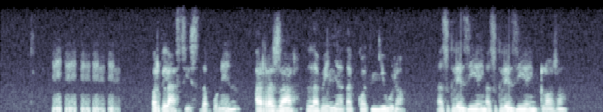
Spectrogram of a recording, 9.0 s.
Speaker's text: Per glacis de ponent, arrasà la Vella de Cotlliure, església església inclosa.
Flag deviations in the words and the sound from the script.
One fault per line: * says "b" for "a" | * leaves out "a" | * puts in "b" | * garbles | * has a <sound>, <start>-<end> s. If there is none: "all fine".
* has a laugh, 0.8-1.8 s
